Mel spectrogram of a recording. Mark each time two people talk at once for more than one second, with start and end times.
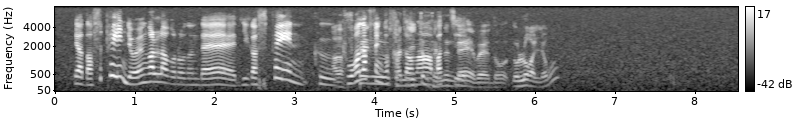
3.5-5.2

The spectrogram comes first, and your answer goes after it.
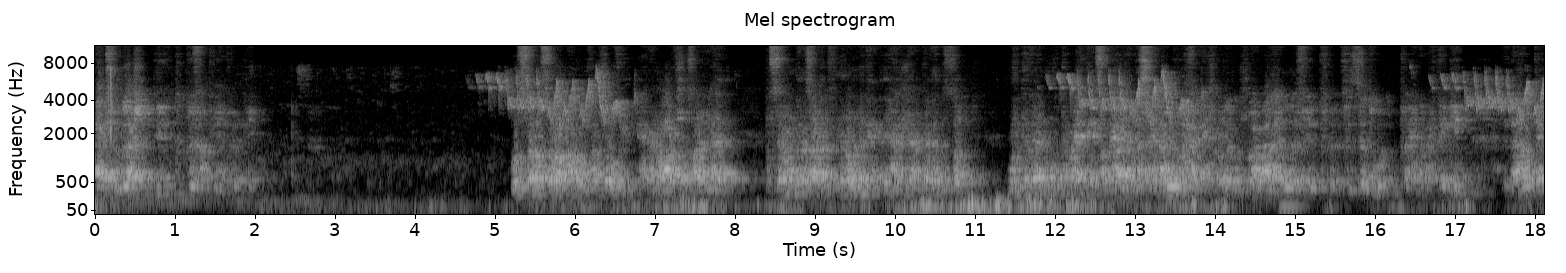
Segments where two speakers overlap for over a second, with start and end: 12.5-14.6

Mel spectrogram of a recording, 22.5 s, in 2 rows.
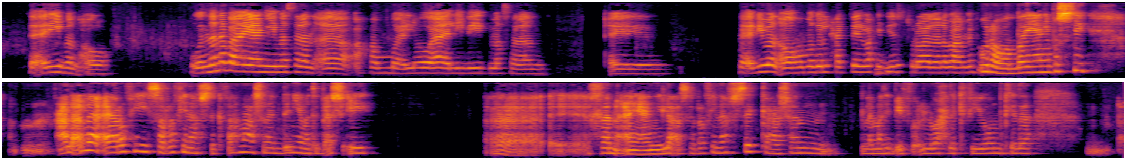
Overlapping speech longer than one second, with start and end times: none

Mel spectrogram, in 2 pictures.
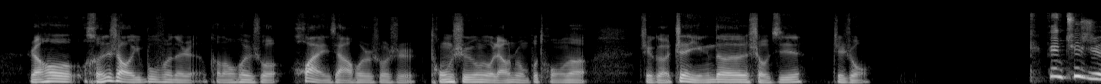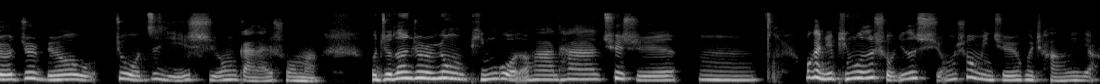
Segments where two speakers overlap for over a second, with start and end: none

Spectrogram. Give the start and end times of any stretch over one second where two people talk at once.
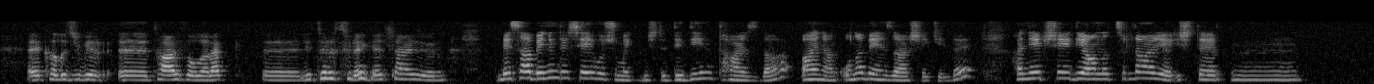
none

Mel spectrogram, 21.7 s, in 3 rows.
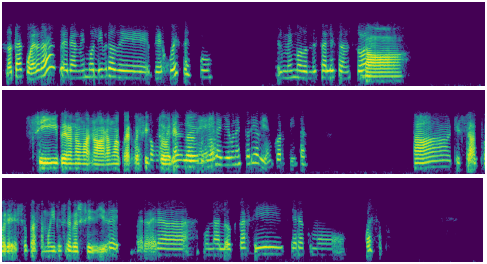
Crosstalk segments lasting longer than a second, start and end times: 9.3-10.5

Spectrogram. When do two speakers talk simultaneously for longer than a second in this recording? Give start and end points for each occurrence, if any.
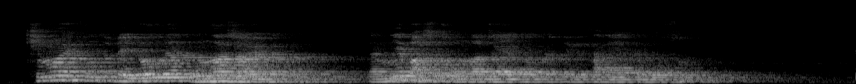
none

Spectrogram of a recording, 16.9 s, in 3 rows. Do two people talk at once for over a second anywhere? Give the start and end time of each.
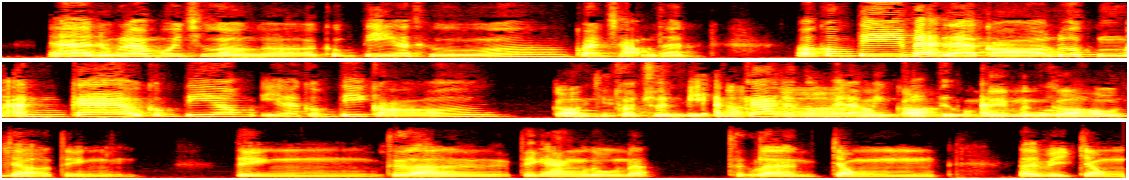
9.3-11.2

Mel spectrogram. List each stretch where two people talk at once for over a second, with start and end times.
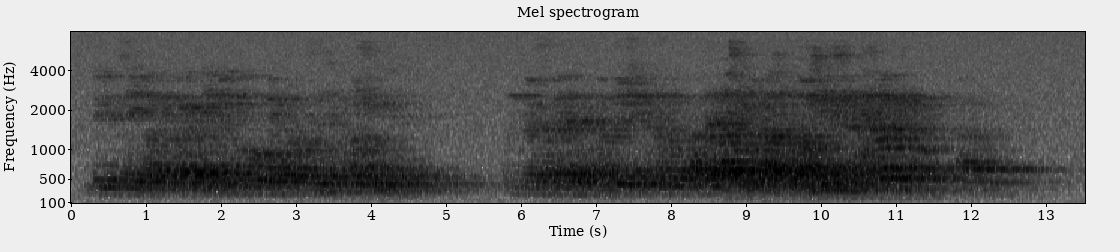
8.4-10.4

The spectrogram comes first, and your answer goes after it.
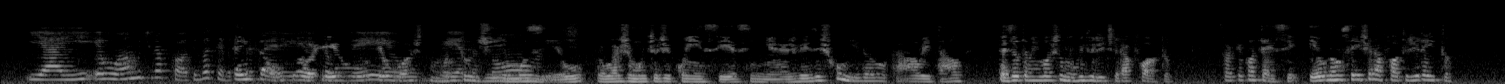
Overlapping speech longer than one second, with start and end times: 2.4-5.8

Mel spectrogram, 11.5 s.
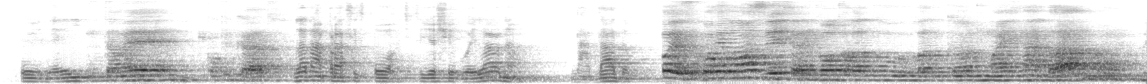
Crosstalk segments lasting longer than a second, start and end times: none

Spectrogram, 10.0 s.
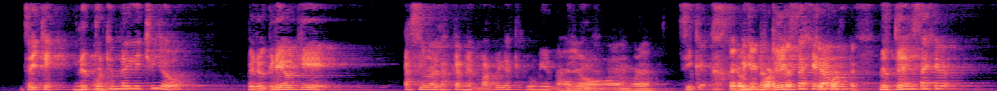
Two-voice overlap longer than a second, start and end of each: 7.3-8.5

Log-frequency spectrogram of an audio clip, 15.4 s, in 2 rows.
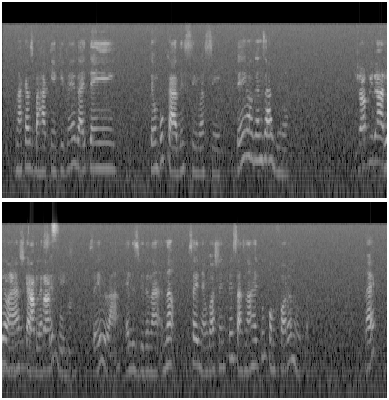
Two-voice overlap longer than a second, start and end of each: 7.6-9.1

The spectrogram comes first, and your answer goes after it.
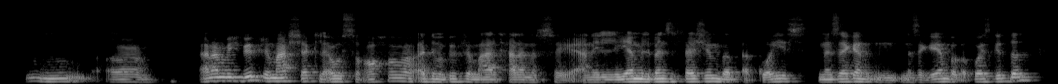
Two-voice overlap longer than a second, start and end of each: none

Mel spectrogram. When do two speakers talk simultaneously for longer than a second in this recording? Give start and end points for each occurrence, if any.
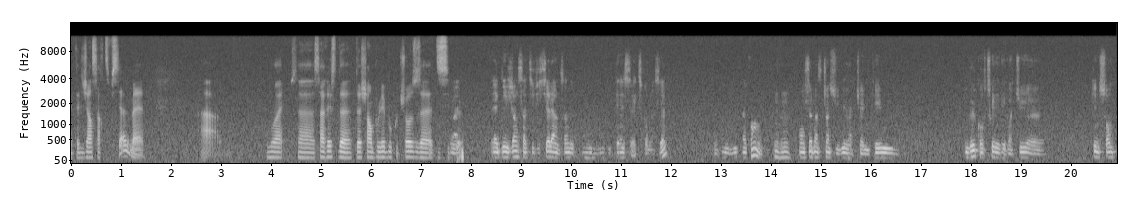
none

